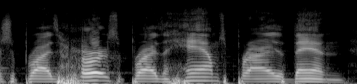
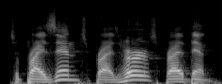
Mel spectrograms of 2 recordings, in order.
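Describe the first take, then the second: First: Slow, drawn-out final word in "surprise them"; too slow, separated. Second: Brisk linked list, falling on "surprise them"; quick native linking. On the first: Teacher warning students how not to say it, slow and separated. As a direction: pull "surprise" apart from "her", "him", "them", slowly. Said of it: "Você não pode falar". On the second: Teacher drilling native speed for students, quick and linked. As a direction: say "surprise him", "surprise her", "surprise them" each as one quick unit. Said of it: "os nativos falam assim". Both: Shown as a demonstration.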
